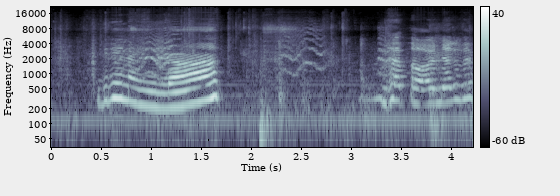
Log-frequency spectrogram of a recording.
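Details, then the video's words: Crying dog, heard indoors, giving a long, loud, drawn-out wail that dips and rises again over about a second, then softer wavering cries follow against a constant low electrical hum. "Crying dog"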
